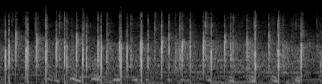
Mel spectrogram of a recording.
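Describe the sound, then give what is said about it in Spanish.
A crowd at an event in Córdoba applauds the people who have stayed late into the night, with dense, steady clapping that runs throughout, bright sharp claps layered together, while voices talk and call out underneath. “Que voy a empezar con un aplauso para la gente que está aquí aguantando a estas horas de la noche.”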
